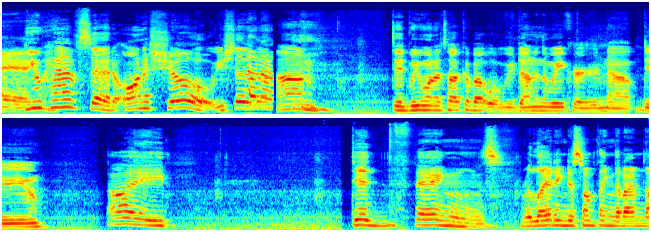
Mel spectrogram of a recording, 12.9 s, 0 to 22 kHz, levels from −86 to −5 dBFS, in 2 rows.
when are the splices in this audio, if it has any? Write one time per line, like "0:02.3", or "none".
0:02.7
0:06.3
